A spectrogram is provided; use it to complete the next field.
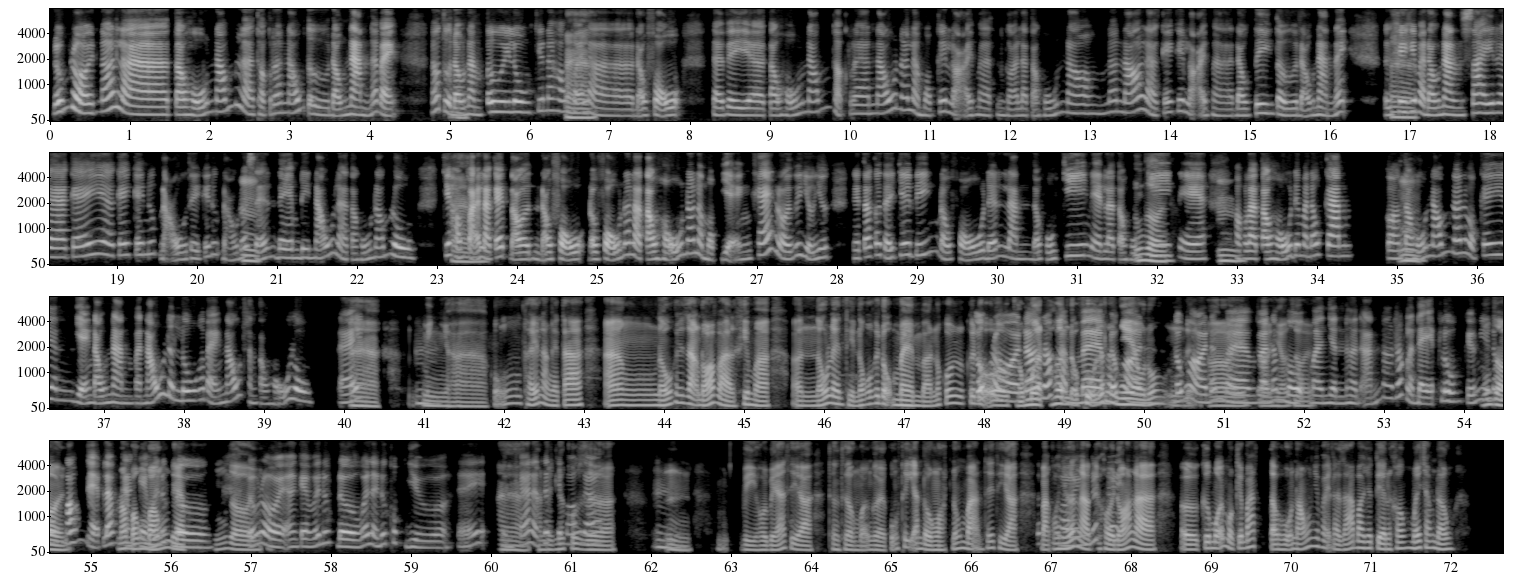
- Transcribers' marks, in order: tapping; other background noise
- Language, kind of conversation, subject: Vietnamese, podcast, Món ăn nào gợi nhớ tuổi thơ của bạn nhất?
